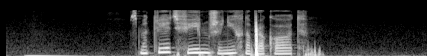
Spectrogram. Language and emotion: Russian, sad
